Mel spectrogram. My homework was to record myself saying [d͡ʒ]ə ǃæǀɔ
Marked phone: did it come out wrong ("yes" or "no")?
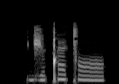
no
